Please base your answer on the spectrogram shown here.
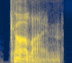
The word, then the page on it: carline: British English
